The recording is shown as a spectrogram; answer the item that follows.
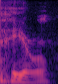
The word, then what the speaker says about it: hero: hero we say a hero right a hero because the H is pronounced okay so again you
